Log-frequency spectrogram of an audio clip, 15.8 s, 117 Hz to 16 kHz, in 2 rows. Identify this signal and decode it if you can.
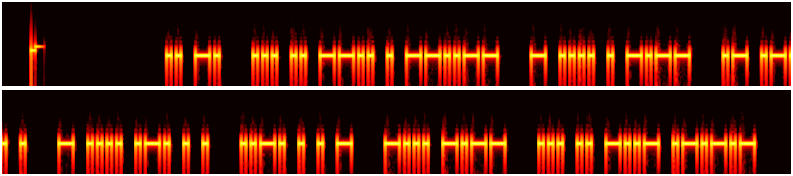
Morse code, heard as a keyed tone, about 25 wpm, 700 Hz. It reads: IN SIZE, THEY ARE THREE FEET BY SIX.
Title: Sentences from Top 1000 Words - Review Part 2 - 25wpm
